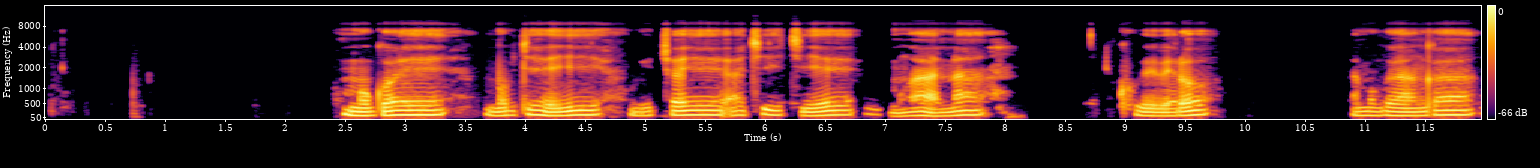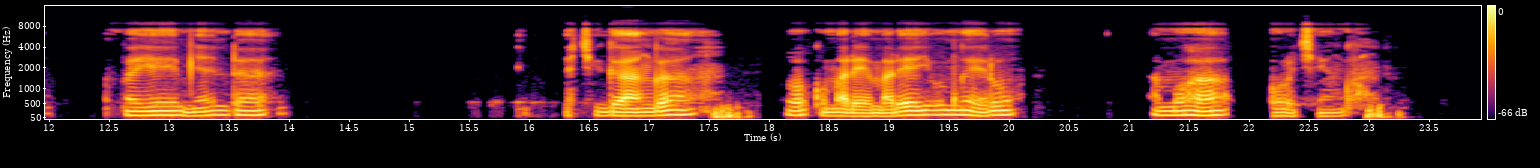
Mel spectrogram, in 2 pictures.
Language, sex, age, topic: Kinyarwanda, male, 36-49, health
